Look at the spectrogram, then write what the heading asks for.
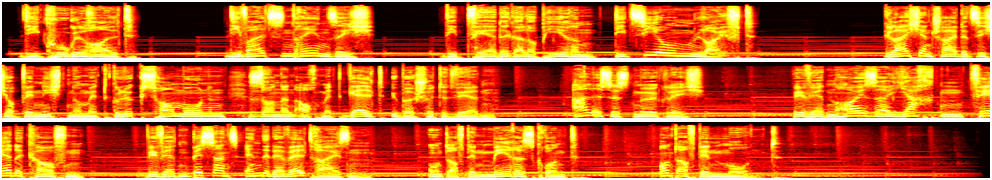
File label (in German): trailer roulette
